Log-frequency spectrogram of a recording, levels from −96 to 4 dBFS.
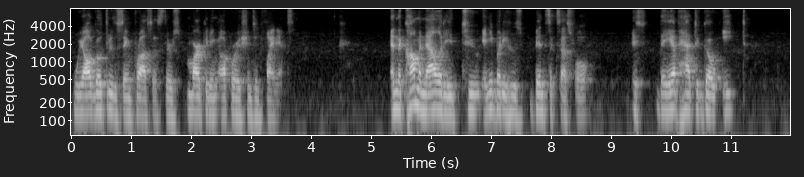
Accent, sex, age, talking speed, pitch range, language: American, male, 40-59, 135 wpm, 130-155 Hz, English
